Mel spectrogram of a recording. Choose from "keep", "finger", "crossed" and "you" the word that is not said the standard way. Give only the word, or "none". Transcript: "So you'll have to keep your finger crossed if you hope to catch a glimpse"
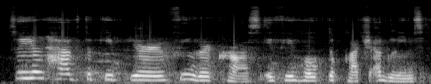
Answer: crossed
